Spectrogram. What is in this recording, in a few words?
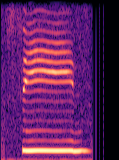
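"sin3", Cantonese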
